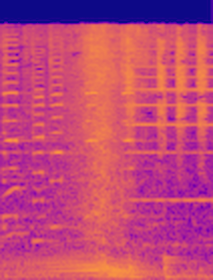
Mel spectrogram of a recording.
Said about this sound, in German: Mit dem Auto Richtung Uruapan.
